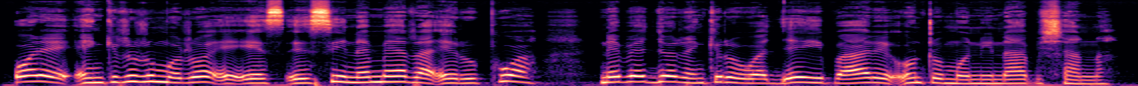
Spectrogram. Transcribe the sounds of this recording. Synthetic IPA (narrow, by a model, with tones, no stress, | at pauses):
o˦ɾɛ˨ʔe˨ŋɡi˦ɾu˦ɾu˦mo˨ɾɔ˦ɛ˨sɛ˨si˦nɛ˦mɛ˦ɾa˨ʔe˨ɾu˨pu˦a˦ | nɛ˦βɛ˦d͡ʒɔ˦ɾɛ˨ŋɡi˦ɾɔ˨wa˨ʄe˦i˦˨pa˨˦ɾɛ˨ʔɔ˦nto˨mo˨ni˨na˦pi˦ʃa˨na˨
